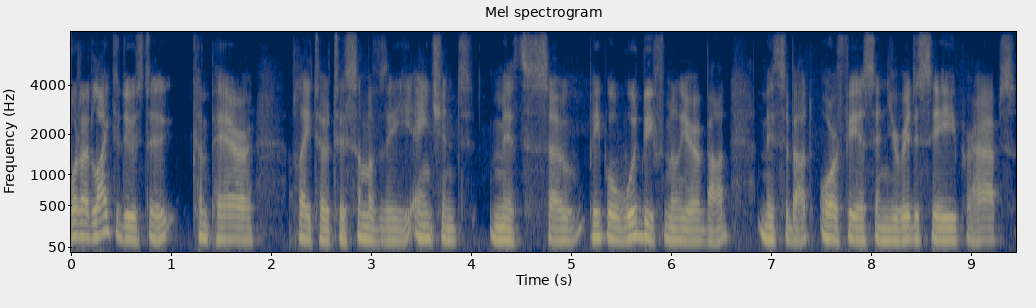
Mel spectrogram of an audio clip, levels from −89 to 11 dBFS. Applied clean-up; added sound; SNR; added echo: none; none; none; none.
